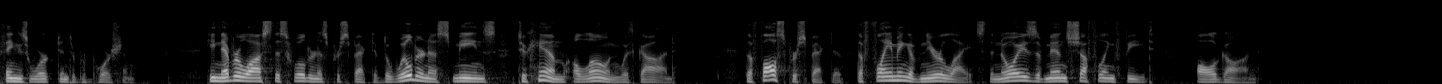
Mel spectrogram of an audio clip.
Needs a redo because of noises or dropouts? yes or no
no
